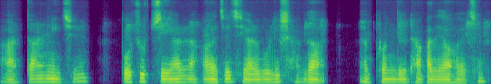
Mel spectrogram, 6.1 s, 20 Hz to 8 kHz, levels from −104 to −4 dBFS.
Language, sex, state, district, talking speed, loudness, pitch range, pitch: Bengali, male, Odisha, Nuapada, 145 wpm, -21 LUFS, 100-115 Hz, 105 Hz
